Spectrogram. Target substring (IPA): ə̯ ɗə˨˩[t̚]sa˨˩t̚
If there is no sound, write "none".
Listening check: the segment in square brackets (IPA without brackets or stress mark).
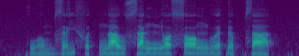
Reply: p̚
